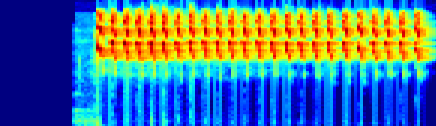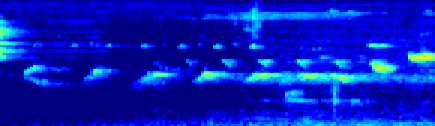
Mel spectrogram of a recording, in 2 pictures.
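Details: Cililin or cucak kinoy in an ngebren-style training recording for songbirds, singing actively: one dense, high buzzy trill of rapid even pulses lasting about two seconds, then faint scattered soft chips in near silence.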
